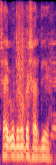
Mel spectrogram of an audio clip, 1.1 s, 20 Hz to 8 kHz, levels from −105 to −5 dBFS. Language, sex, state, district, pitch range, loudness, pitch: Hindi, male, Arunachal Pradesh, Longding, 120-135 Hz, -14 LUFS, 130 Hz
